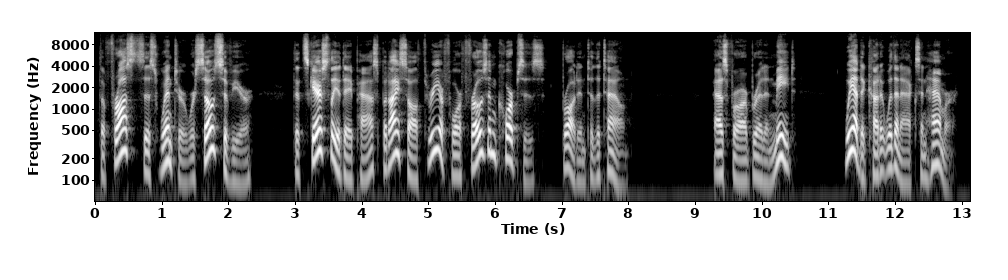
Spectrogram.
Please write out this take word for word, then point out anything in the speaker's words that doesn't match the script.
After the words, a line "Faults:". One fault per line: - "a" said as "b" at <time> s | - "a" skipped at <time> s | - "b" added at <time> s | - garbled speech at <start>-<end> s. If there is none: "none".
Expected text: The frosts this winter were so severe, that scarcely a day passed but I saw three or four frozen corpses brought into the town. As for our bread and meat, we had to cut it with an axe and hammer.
The frosts this winter were so severe, that scarcely a day passed but I saw three or four frozen corpses brought into the town. As for our bread and meat, we had to cut it with an axe and hammer.
Faults:
none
